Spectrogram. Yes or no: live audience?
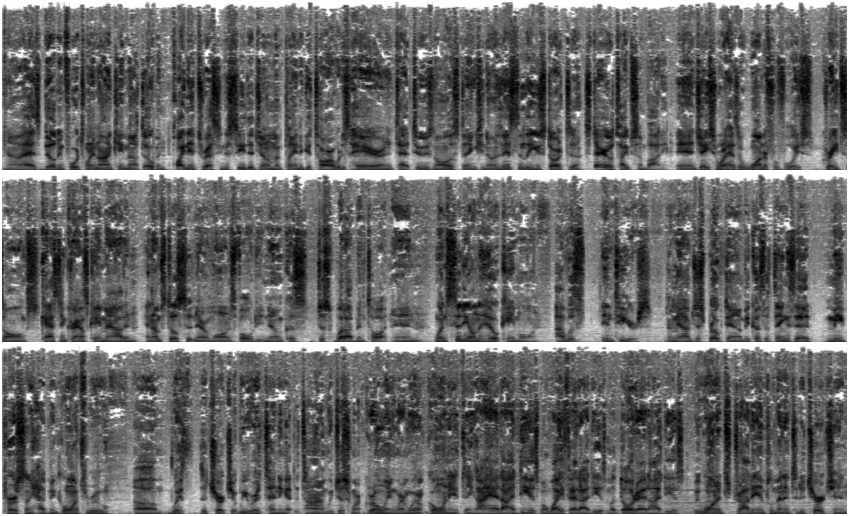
no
